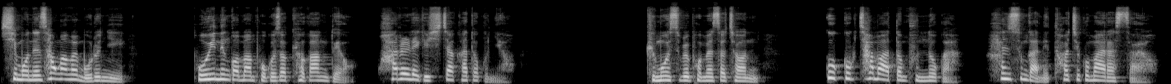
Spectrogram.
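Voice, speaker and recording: Woman narrator, first-person drama story, mid pitch, steady delivery. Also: normal speed, gravelly. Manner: plain, steady storytelling voice; cold and curt in her own dialogue.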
